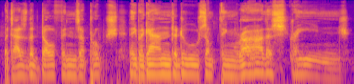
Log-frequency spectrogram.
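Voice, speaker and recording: A man reading a children's story aloud in a theatrical, deliberate way. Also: lowish voice, fairly even intonation, bright, forceful tone, breathy edge. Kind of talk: dramatic children's story narration.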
